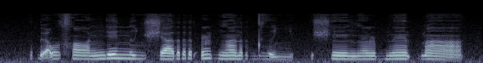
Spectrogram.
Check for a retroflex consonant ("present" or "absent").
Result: present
